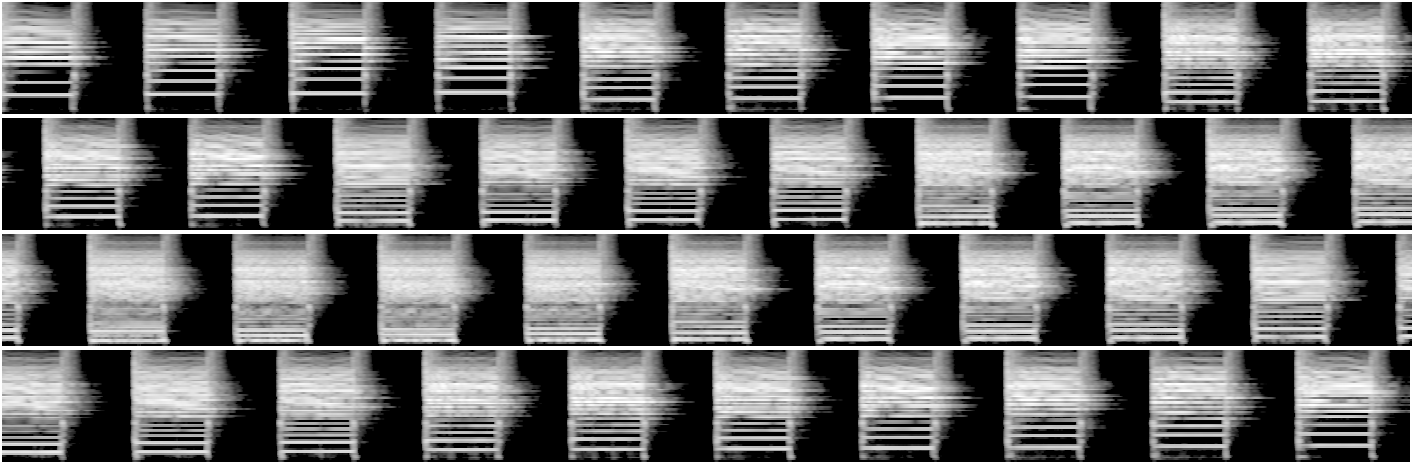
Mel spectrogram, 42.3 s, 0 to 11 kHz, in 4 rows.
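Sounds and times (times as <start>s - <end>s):
guitar finger exercises: 0.0s - 42.2s.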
